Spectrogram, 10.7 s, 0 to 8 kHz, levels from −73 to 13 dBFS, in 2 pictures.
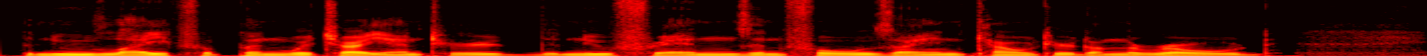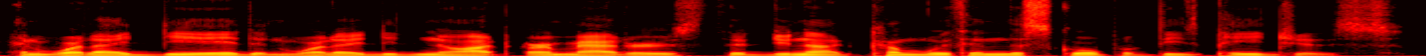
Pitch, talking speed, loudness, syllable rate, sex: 105 Hz, 215 wpm, -20 LUFS, 5.1 syllables/s, male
